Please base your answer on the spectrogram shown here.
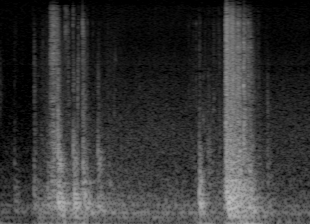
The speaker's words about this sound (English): She gets in her car, and he slams the door after her.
